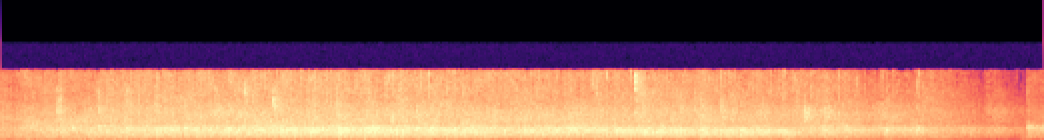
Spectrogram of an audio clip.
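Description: A large crowd at a cathedral service on Mother's Day applauds steadily for the mothers standing up, a dense wash of clapping that holds for about ten seconds before easing slightly at the end, with no one speaking over it.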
